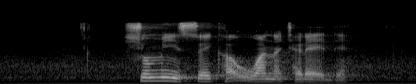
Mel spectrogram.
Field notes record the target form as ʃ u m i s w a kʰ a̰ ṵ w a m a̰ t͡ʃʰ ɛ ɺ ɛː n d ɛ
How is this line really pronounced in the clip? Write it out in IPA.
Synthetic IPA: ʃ u m i s w ɛ kʰ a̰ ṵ w a n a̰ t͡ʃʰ ɛ ɺ ɛː d ɛ

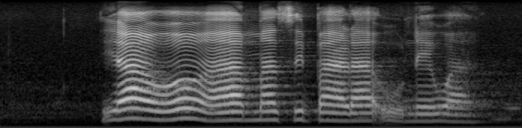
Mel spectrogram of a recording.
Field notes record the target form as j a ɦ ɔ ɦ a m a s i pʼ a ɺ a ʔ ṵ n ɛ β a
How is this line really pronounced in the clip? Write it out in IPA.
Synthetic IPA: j a ɦ ɔ ɦ a m a s i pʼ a ɺ a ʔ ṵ n ɛ w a

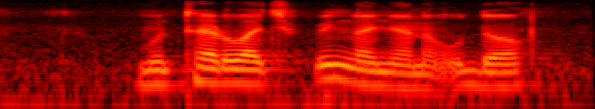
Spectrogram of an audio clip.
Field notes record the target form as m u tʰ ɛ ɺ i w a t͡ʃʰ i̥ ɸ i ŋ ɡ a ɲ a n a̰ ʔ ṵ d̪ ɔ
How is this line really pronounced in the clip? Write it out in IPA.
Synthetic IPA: m u tʰ ɛ ɺ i w a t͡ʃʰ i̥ ɸ i ŋ ɡ a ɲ a n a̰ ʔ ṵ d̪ ɔ

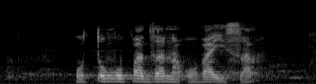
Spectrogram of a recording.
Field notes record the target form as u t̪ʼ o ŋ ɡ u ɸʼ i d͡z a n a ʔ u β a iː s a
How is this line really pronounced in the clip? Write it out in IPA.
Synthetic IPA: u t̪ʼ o ŋ ɡ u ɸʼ a d͡z a n a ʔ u β a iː s a

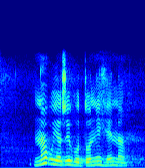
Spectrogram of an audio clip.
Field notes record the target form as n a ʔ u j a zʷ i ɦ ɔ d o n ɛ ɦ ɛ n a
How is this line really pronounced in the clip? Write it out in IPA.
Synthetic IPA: n a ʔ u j a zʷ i ɦ ɔ d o n i ɦ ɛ n a

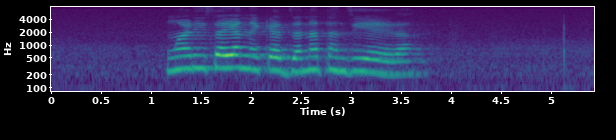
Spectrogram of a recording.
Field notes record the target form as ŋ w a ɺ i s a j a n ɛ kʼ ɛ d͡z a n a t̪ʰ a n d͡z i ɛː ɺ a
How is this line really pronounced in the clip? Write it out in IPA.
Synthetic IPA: ŋ w a ɺ i s a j a n ɛ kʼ ɛ d͡z a n a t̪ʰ a n d͡z i ɛː ɺ a

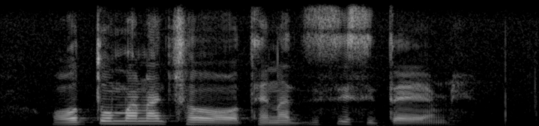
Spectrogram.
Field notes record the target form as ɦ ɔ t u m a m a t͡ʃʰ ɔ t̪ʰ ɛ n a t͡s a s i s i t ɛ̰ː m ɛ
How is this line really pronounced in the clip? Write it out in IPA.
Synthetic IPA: ɦ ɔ t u m a n a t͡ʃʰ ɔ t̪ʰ ɛ n a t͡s i s i s i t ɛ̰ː m ɛ

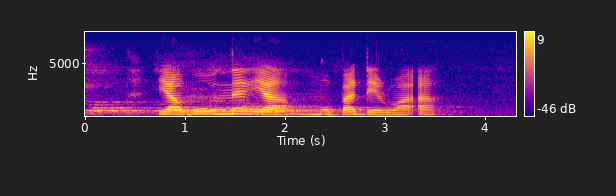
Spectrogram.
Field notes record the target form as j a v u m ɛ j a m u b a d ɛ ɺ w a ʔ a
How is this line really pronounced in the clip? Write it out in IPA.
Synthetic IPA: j a β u n ɛ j a m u b a d ɛ ɺ w a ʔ a

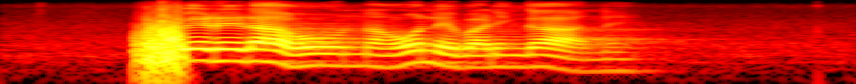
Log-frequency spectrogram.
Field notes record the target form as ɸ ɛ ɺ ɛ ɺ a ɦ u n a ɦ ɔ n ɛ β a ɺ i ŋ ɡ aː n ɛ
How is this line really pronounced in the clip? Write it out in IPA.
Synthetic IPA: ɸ ɛ ɺ ɛ ɺ a ɦ ɔ n a ɦ ɔ n ɛ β a ɺ i ŋ ɡ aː n ɛ

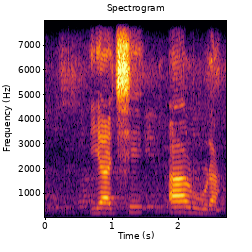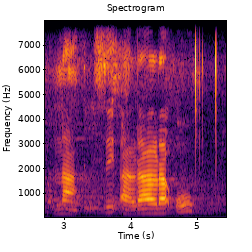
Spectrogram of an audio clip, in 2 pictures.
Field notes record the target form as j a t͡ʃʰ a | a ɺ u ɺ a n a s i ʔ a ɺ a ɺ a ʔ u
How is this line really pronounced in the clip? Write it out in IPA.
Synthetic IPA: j a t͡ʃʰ i | a ɺ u ɺ a n a s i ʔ a ɺ a ɺ a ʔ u

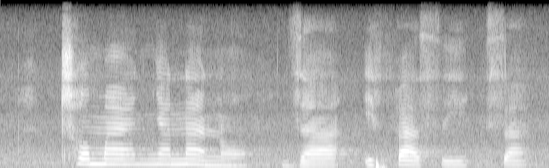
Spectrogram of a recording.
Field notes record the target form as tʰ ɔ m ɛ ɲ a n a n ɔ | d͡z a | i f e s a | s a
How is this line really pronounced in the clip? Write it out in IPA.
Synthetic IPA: tʰ ɔ m a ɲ a n a n ɔ | d͡z a | i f a s i | s a

